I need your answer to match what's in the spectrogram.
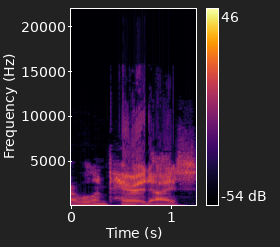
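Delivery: voice of a demon. Recounting a scene after a character leaves the room, a demonic voice speaks up. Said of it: "that sort of demonic voice pipes up again and goes".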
